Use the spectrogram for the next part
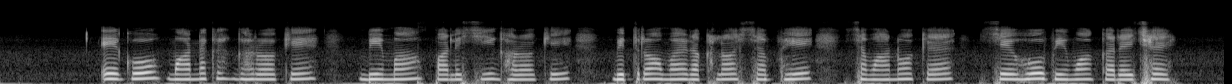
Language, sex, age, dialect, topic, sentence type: Maithili, female, 25-30, Angika, banking, statement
